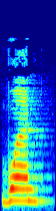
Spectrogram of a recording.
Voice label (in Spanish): "buan", Silabas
